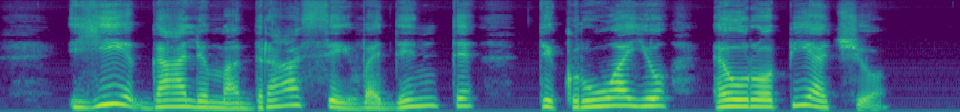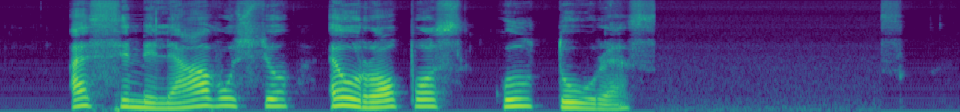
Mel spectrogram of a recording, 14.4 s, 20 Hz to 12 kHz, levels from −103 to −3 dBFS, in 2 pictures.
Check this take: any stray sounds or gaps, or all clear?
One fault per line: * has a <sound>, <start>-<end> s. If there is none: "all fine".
all fine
